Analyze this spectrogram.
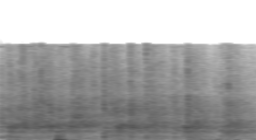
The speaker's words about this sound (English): We finally made it. Everybody just clap. We made it to the end of the book.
